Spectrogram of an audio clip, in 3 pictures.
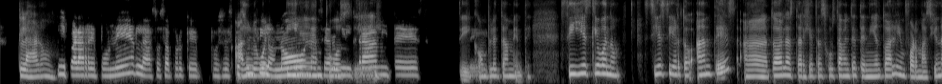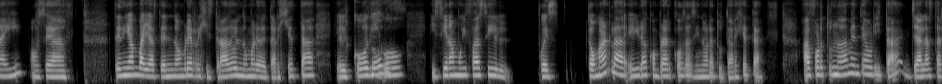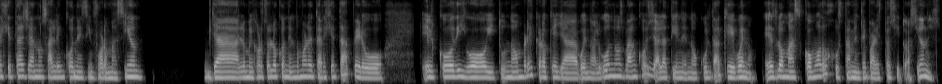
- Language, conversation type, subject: Spanish, podcast, ¿Qué hiciste cuando perdiste tu teléfono o tus tarjetas durante un viaje?
- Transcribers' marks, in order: disgusted: "Ay, luego el tiempo, sí"; "filón" said as "filonón"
